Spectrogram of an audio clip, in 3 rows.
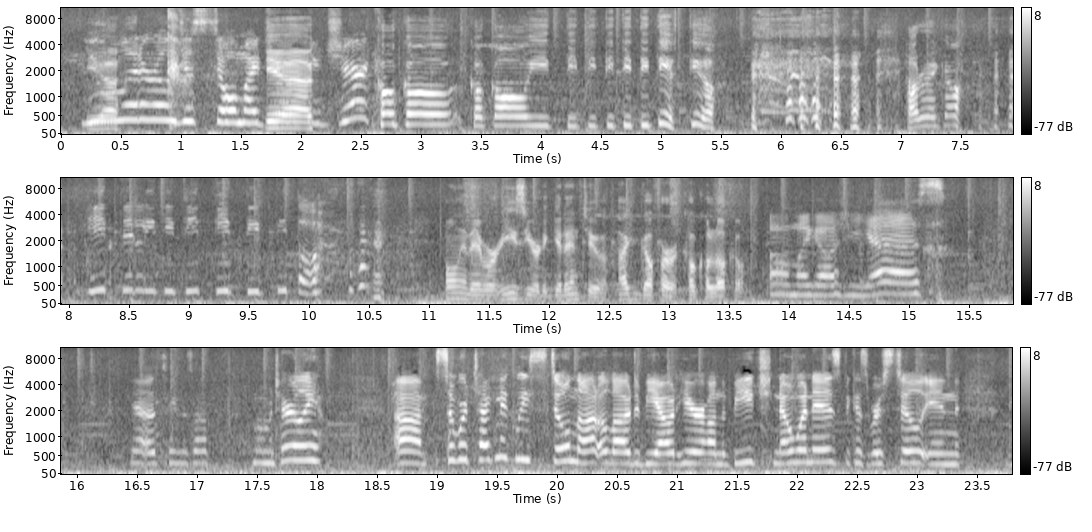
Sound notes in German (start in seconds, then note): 5.7 Gelächter; 7.4 Lacht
